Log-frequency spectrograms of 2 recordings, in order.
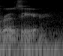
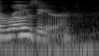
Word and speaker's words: Rozier: There's an NBA player that has it spelled the same way. He goes, and he says it Rozier. – Rozier? – Yeah. – All right, so Rozier.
